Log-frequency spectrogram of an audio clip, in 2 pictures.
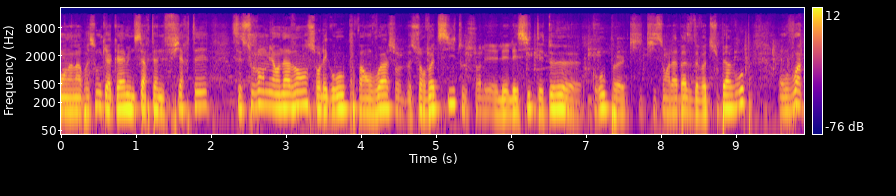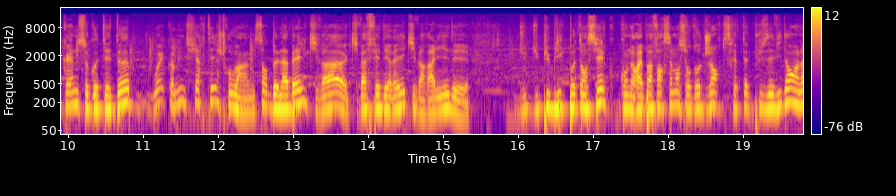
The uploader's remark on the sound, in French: En direct de Bambou canoë au festival ARDECHE MEETING. Les Vans (07). Micro trottoir dans les rues des Vans après le spectacle.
